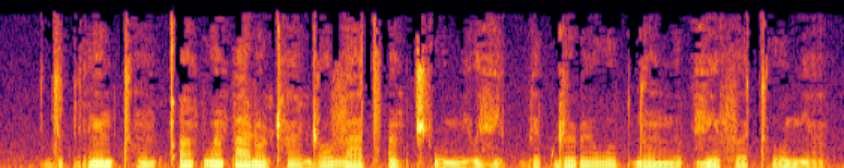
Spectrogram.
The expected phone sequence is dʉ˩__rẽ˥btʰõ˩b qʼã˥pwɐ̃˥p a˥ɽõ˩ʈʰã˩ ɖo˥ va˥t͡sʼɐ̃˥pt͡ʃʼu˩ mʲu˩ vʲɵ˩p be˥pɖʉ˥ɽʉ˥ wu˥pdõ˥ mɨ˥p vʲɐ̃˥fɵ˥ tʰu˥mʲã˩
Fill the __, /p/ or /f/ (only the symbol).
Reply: p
